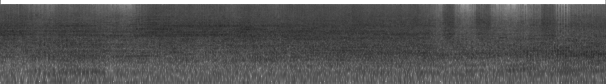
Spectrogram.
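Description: Engines of several demolition derby cars running together across the arena, a loud, steady din.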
